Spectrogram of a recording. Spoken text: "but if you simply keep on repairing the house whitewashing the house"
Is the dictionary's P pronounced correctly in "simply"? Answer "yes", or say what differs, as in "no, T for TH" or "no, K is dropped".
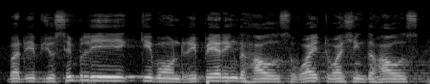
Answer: yes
